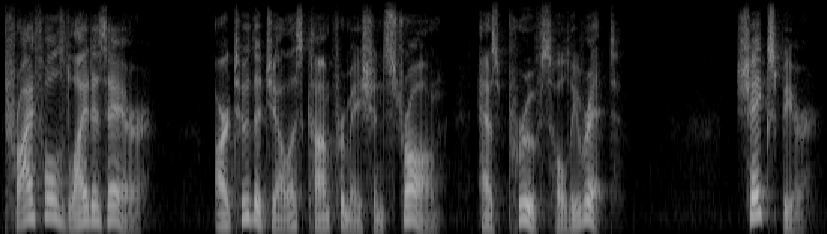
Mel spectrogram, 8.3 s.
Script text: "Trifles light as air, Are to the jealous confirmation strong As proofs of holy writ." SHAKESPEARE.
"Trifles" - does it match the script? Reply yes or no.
yes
